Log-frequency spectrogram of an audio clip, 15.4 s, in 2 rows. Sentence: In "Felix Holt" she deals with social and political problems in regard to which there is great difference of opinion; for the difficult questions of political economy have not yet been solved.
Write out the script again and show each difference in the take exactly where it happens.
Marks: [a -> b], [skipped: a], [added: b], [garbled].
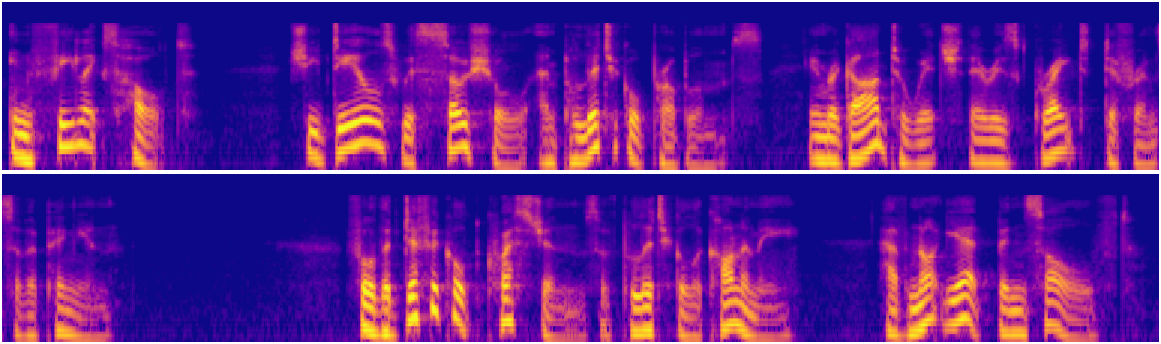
In "Felix Holt" she deals with social and political problems in regard to which there is great difference of opinion; for the difficult questions of political economy have not yet been solved.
